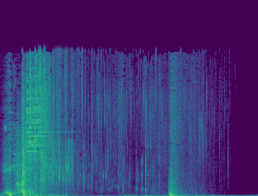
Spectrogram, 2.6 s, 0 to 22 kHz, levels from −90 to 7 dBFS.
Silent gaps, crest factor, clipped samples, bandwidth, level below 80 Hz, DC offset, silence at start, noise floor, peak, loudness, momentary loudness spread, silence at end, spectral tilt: none; 24 dB; under 0.1%; 17 kHz; -36 dBFS; under 0.1%; 0 s; -45 dBFS; 0 dBFS; -19 LUFS; 23 LU; 0.05 s; -2.5 dB/octave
